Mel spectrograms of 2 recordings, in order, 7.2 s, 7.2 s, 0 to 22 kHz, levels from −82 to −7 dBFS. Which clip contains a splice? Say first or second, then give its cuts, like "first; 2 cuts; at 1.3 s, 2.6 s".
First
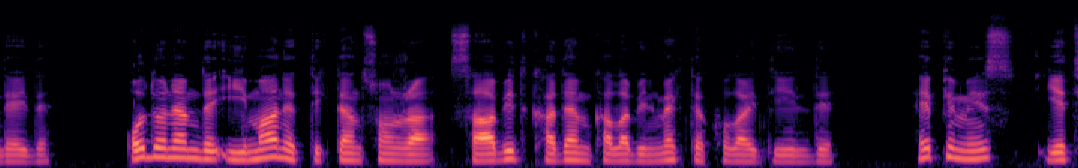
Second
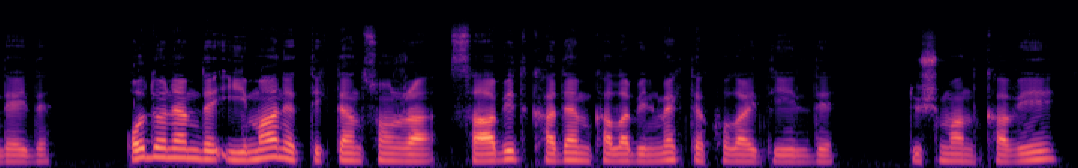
first; 1 cut; at 5.9 s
